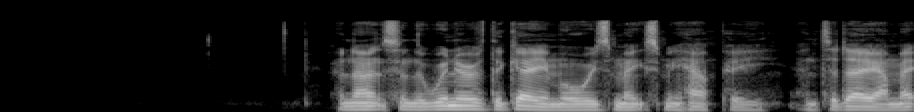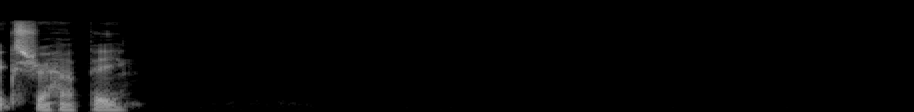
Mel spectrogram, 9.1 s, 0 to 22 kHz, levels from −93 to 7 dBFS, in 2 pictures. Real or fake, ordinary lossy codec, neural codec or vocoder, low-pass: real; none; none; 9.9 kHz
